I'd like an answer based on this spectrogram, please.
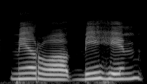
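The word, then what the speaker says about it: مِنْ رَبِّهِمْ: Kemudian pada lafaz mirabbihim, bandingkan ya dengan lafaz sebelumnya tadi. Mirabbihim ada nun sukun yang bertemu dengan huruf ro, maka nun sukunnya tidak terbaca.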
